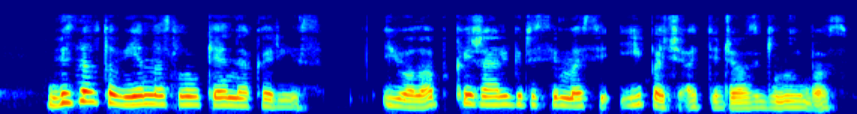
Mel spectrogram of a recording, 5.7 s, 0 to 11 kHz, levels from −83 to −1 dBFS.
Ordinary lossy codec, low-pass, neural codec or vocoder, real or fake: AAC, 32 kbps; 7.2 kHz; none; real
